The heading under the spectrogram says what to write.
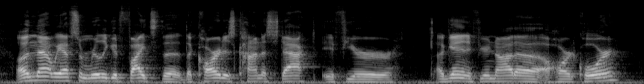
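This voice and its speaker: Using an ordinary speaking voice, a man talks at a fairly high pitch and a fairly quick pace, with ordinary pitch variation. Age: 30s. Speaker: MMA podcast host. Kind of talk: casual solo fight breakdown. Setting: hotel room. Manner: casual, filler-heavy.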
